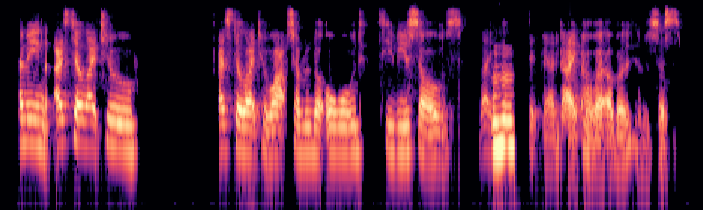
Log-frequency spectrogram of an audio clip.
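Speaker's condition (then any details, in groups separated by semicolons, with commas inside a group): Cerebral palsy, mild; speech affected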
